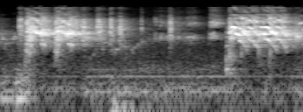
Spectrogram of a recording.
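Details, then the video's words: Chirping budgerigars produce a busy, scratchy warble of high squeaks and trills, dipping briefly in loudness before a fresh loud burst of chatter near the end. "Budgies Sounds| Budgies Chirping sound"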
